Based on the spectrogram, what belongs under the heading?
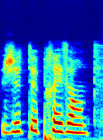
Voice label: "je te presente", French

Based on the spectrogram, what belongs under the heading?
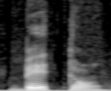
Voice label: "beton", French

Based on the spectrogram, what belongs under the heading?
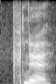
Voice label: "pneu", French

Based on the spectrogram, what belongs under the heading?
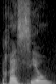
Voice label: "pression", French

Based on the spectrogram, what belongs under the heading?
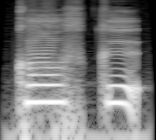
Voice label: "koufuku", Japanese

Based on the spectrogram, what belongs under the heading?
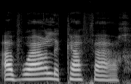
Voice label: "avoir le cafard", French

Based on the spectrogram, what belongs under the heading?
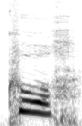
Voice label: "cours", French

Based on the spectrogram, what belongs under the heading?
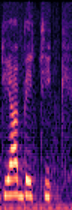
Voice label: "diabetique", French

